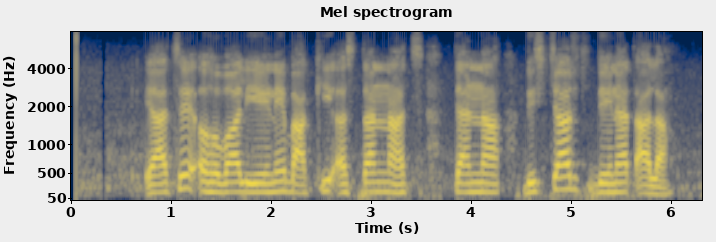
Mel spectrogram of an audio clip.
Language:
Marathi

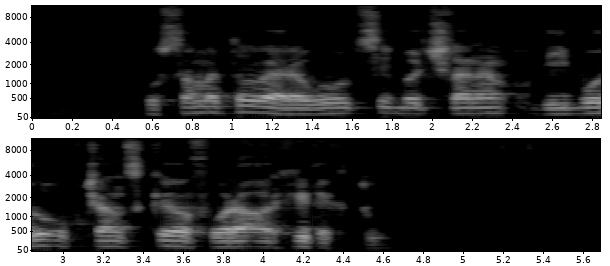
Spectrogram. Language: Czech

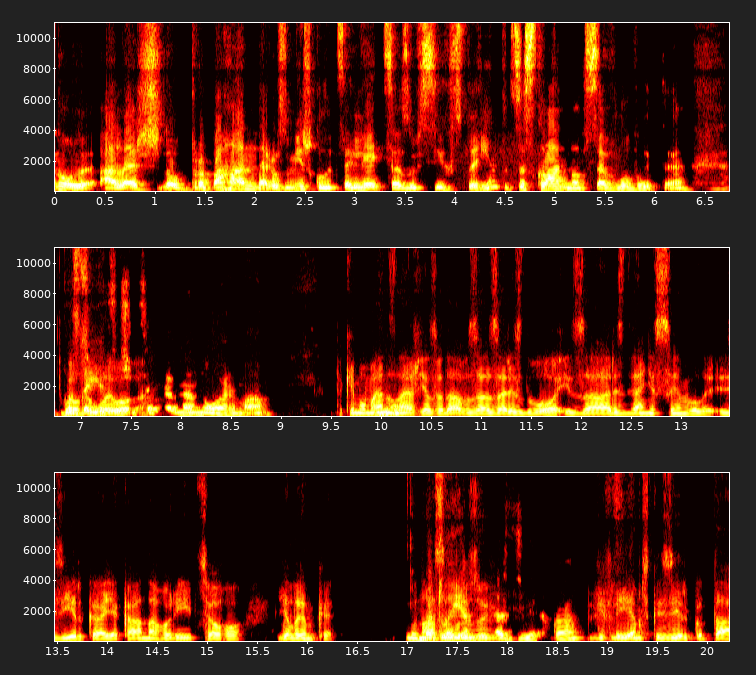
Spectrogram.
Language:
Ukrainian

